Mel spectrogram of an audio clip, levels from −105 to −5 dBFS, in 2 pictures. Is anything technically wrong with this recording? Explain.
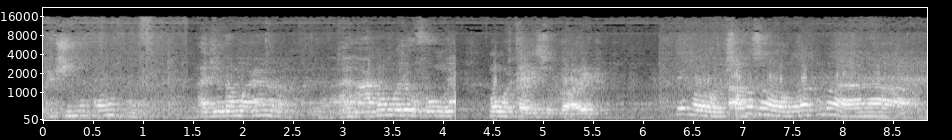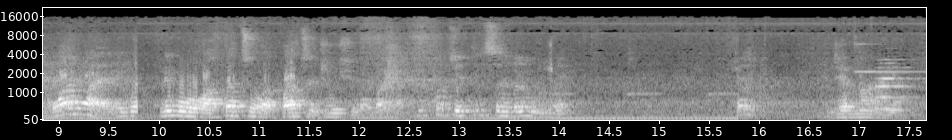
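Yes. Compressed frames are skipped at 8.40, 12.02, 13.94 and 16.88 s. Whole 32 ms frames go missing or get rejected by the decoder, so the audio jumps ahead by roughly a tenth, a fifth, nearly a third, and a few hundredths of a second. A waveform shows an abrupt envelope change, and a spectrogram shows a sudden discontinuity in its patterns.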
